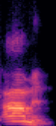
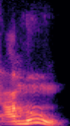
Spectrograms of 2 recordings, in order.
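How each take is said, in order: First: It is said in an American accent. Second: It is said in a British accent.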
